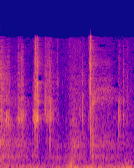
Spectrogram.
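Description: Light clicks and rustling from handling a hot glue gun and a small cone, with two sharper clicks, about half a second in and a little past a second in.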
